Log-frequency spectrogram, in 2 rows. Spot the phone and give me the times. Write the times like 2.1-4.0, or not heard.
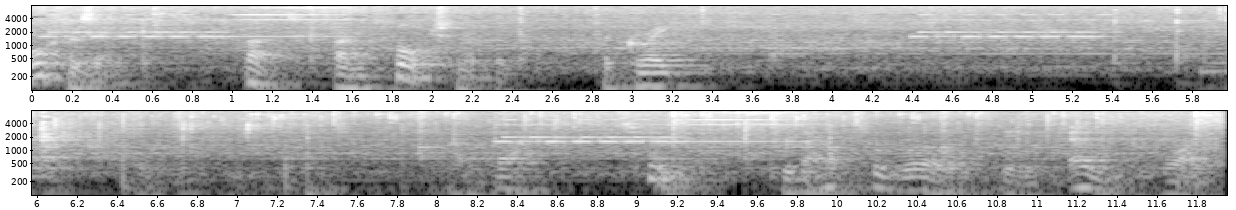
0.1-1.6, 4.4-5.5, 8.3-9.9.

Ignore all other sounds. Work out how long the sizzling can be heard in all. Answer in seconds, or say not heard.
12 s.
